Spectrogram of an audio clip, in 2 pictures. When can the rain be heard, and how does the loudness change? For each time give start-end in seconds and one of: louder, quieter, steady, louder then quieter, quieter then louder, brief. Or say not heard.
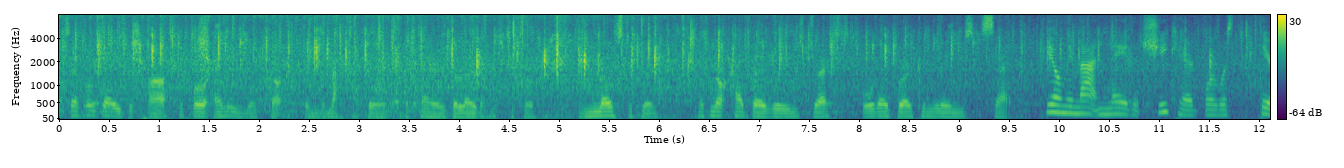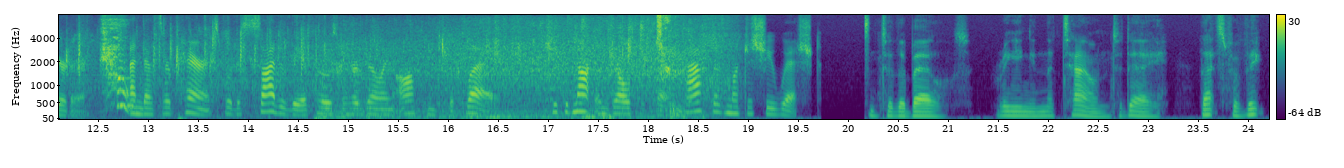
0.0-19.0 quieter then louder.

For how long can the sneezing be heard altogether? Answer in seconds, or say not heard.
2 s.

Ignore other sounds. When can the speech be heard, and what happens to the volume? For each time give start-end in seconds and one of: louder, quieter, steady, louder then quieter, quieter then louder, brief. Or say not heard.
0.1-24.1 steady.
